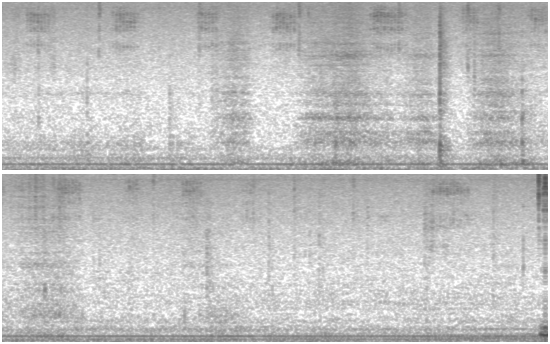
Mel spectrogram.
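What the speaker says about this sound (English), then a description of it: "she's purring pretty loud" A cat purring loudly up close, a steady low rumbling throb that runs continuously, with a couple of faint bumps partway through.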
